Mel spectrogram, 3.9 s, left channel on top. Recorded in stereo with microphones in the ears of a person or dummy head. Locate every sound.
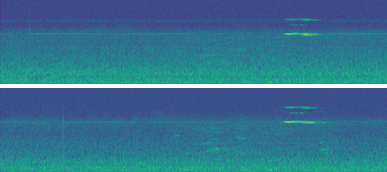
1.6 s a squeak: 5° right (ahead or behind), 3 m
